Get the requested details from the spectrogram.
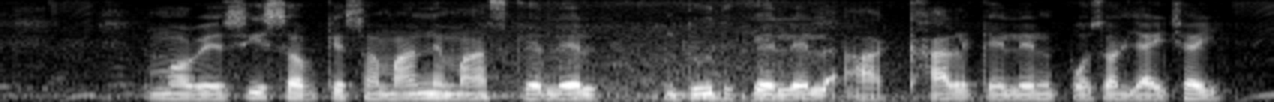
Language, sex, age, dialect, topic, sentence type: Magahi, male, 31-35, Western, agriculture, statement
